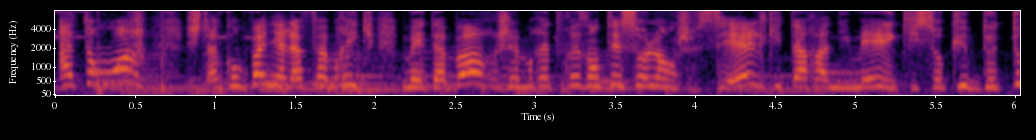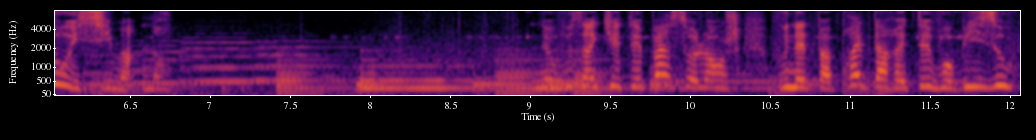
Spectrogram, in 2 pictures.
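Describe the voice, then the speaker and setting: A woman plays a young boy apprentice in a children's cartoon. The voice is high, frank and teasing, yet kind. Music is clearly audible underneath. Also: a little fast, close to an everyday voice. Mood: helpful. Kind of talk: French children's cartoon dubbing.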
